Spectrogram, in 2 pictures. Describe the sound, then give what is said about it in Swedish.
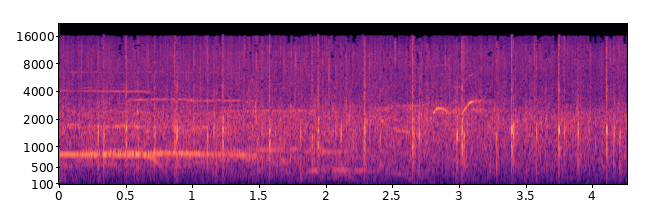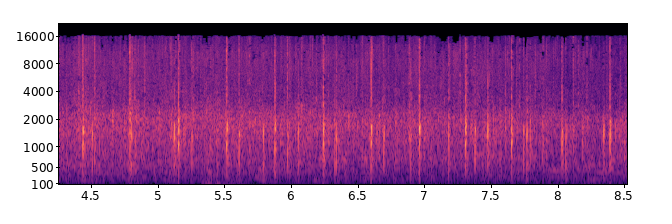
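Sustained applause from a large audience at the Årets kock 2015 cooking awards ceremony, welcoming the hosts; dense clapping that fades slightly over several seconds, with a faint tonal hum early on and no talking. “Låt oss ge en varm applåd för våra konferensier.”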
